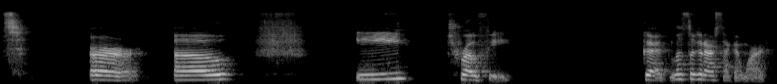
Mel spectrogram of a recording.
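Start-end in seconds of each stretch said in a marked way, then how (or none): 0.0-5.2 each sound said apart, then blended into trophy; teacher segmenting sounds then blending trophy. Shown as a demonstration. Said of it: "let's go to the beginning of the word".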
